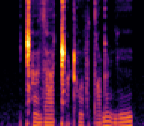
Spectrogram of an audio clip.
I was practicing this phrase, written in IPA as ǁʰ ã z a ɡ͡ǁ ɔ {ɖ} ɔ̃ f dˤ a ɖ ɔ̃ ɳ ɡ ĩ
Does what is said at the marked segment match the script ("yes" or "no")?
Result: no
